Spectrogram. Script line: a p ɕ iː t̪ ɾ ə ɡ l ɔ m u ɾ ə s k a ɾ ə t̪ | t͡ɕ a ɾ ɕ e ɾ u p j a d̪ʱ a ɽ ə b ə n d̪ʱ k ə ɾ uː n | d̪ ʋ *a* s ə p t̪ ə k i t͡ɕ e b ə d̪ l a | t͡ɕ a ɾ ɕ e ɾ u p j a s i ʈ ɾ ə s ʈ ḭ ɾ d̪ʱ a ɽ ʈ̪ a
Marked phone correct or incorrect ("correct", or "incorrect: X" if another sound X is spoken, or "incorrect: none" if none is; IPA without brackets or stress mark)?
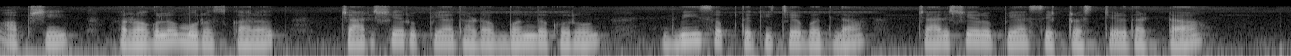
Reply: incorrect: i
